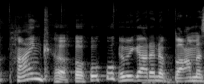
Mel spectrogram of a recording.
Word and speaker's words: Pineco: fun way to start going into pin Echo wait what what I pulled this card already why did I say it like that it's a pineco and we got an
